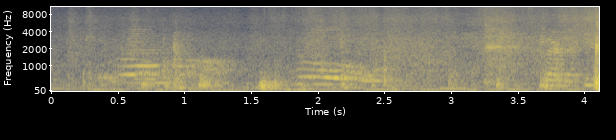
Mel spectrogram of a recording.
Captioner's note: children talking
